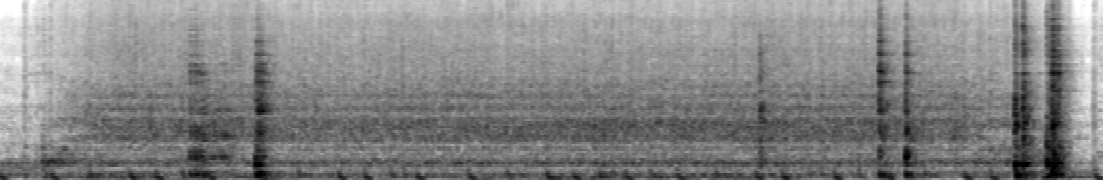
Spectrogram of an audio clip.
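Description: Chicken wings sizzling in a stainless steel pot, frying in their own juices with no water added, the sizzle steady and open once the glass lid is off. A couple of clinks about two seconds in, and near the end several loud clanks as the glass lid goes back onto the pot.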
